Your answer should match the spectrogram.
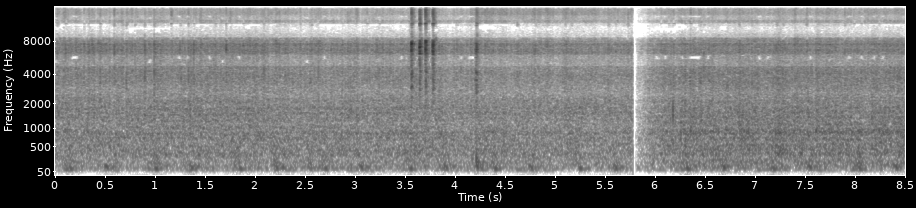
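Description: Heavy rain beating steadily on a car's roof and windshield, heard from inside the car as an even hiss, with a momentary break about six seconds in.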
